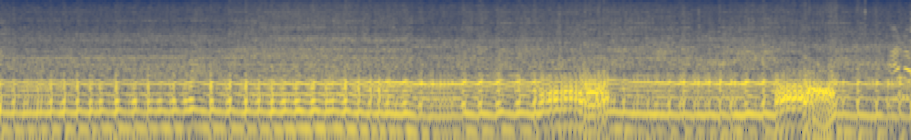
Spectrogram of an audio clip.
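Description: A Kawasaki KX dirt bike engine stuck in second gear drones steadily and loudly up close, with a buzzy rasp and two brief revving swells partway through.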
